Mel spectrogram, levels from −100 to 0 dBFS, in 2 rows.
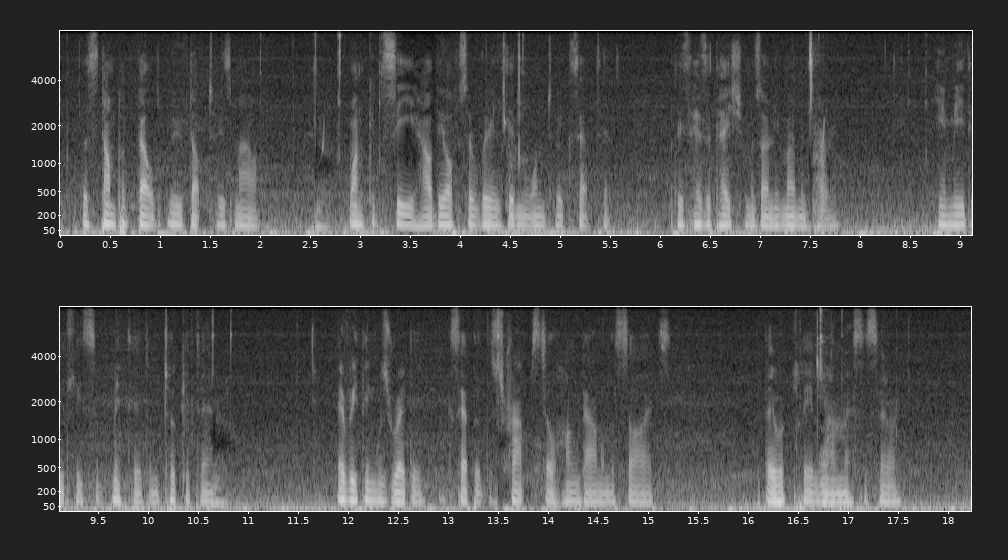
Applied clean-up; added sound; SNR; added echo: neural mask model Resemble Enhance denoiser.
